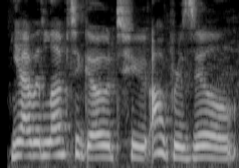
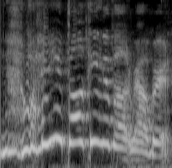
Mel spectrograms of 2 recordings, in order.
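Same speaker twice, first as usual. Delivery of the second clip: high laughing protest, louder; laughing disbelief; 9 semitones higher, 3 dB louder than usual. Real, not acted. Streamer laughing at viewer Robert's joke, high and incredulous.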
